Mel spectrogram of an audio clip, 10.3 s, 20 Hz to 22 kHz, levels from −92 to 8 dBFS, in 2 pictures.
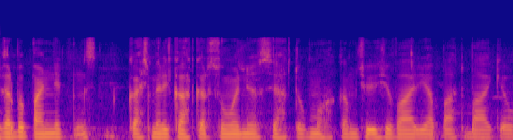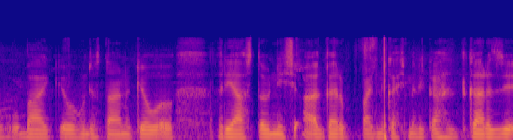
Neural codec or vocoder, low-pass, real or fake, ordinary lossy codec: none; 7.2 kHz; real; none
